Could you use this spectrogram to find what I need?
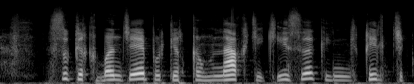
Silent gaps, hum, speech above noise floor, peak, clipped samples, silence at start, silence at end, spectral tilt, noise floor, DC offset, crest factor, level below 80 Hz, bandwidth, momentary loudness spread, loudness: none; none; 22 dB; 0 dBFS; under 0.1%; 0 s; 0.1 s; -4 dB/octave; -44 dBFS; under 0.1%; 22 dB; -46 dBFS; 15.5 kHz; 15 LU; -22 LUFS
